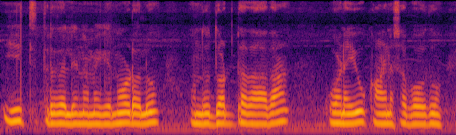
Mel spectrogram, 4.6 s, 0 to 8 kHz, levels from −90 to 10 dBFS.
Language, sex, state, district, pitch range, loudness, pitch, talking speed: Kannada, male, Karnataka, Bangalore, 170-185 Hz, -14 LUFS, 175 Hz, 105 wpm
